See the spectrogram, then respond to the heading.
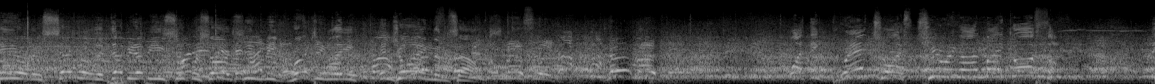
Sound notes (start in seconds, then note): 7.8 crowd chanting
